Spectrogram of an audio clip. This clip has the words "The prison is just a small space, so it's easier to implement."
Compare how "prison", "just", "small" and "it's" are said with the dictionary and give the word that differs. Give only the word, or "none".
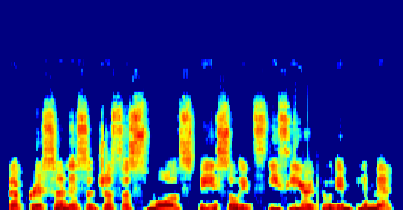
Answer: prison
